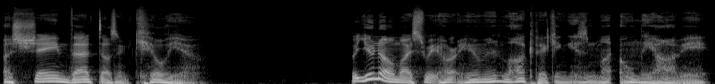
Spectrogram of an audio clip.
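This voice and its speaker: A man playing a clingy, cocky male werewolf in a comedic roleplay audio drama, boastful, sarcastic and pleading, with a husky voice. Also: low voice, very animated, measured pace, a little mellow, no room sound, studio quality, full character voice. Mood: possessive.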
